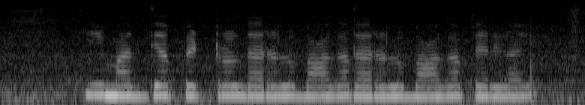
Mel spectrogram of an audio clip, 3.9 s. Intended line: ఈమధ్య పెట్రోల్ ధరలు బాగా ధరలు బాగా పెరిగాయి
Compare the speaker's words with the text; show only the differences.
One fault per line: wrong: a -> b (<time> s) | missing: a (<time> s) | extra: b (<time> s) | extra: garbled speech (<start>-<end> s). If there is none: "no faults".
no faults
